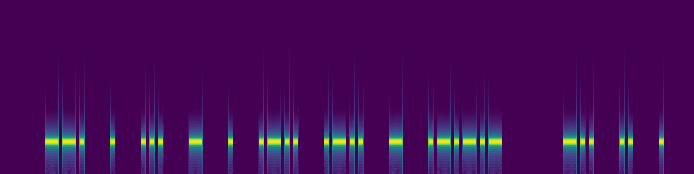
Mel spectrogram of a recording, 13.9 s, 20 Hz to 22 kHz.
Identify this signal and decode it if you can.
Morse code, heard as a keyed tone, about 14 wpm, spaced as for 10 wpm, 680 Hz. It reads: GESTELLT. DIE
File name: Morsekurs / Witze / Witz 14. März 2023 50 F70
